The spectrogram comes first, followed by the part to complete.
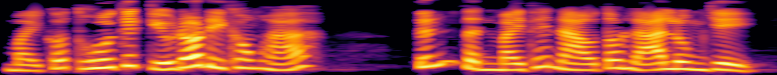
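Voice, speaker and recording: A woman storyteller puts on a stern, dismissive middle-aged father who berates his daughter with scorn. The voice sits high and close, on a dry recording with no room echo. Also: expressive, fast talker. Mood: angry. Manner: scolding, contemptuous.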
